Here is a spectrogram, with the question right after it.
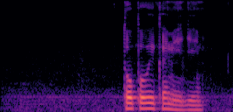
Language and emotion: Russian, neutral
